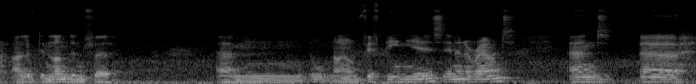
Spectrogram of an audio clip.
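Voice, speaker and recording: With a southern English accent, a man of medium pitch speaks at a fairly slow pace with ordinary pitch variation, in a room with audible echo. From southern England, suburban/urban. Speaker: homesteading vlogger. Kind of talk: casual to-camera chat. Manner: relaxed, hesitant with fillers.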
